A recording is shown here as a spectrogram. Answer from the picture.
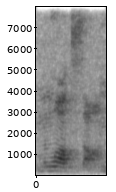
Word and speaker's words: Melancon: with your last name it's Misty monong song yes yes so not whatever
